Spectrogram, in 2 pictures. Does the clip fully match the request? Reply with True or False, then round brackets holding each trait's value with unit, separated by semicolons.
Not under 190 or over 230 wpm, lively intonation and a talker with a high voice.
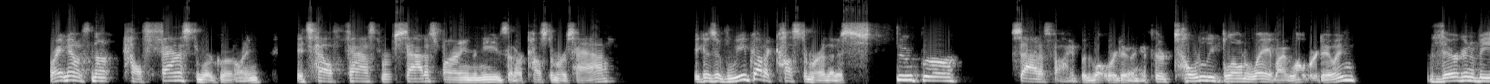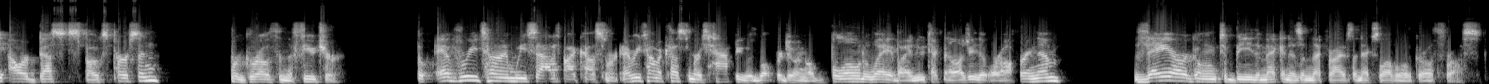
False (195 wpm; 7.9 semitones; 125 Hz)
